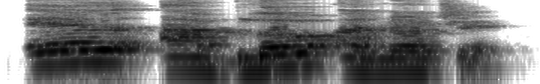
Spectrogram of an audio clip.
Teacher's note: If I say hablo with the emphasis on that O, él habló anoche.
